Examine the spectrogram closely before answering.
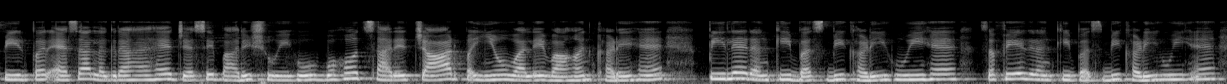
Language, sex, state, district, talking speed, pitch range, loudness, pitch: Hindi, female, Bihar, East Champaran, 165 wpm, 200-235 Hz, -14 LUFS, 215 Hz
